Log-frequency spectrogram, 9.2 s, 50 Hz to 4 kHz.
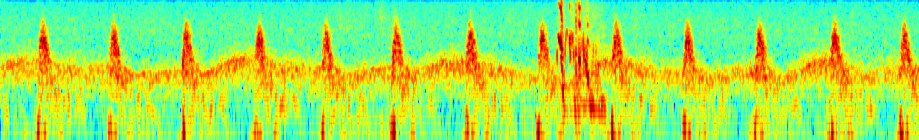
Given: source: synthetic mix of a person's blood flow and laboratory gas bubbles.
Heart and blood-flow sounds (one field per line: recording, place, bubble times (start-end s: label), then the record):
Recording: Doppler ultrasound of blood flow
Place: subclavian vein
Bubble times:
5.53-6.08 s: bubbles
From the record:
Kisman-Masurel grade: 213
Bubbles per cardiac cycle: several, 3 to 8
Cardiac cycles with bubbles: 1 to 10%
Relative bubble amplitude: loud (0.450 to 0.775)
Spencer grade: 1 (occasional bubble signal discernible with the cardiac motion signal, with majority of cardiac periods free of bubbles)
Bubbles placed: anywhere in the cardiac cycle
